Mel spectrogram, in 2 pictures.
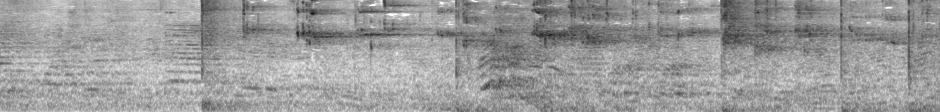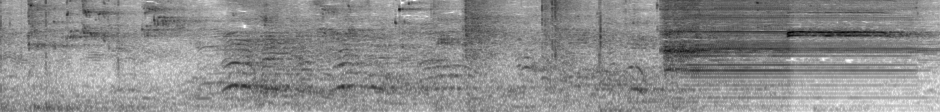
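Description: Basketball game in a gym: the ball thumps on the hardwood while players and spectators shout. Near the end a buzzer sounds for about two seconds.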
